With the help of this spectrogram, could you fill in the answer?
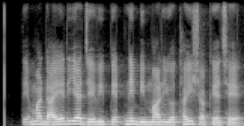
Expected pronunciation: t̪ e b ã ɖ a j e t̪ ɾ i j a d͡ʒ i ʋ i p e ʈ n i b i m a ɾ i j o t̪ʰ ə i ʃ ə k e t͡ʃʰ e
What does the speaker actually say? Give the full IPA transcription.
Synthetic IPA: t̪ e m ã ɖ a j e ɾ i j a d͡ʒ e ʋ i p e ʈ n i b i m a ɾ i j o t̪ʰ ə i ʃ ə k e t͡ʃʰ e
